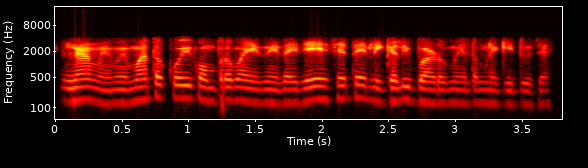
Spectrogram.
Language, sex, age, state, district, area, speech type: Gujarati, male, 18-30, Gujarat, Valsad, urban, conversation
